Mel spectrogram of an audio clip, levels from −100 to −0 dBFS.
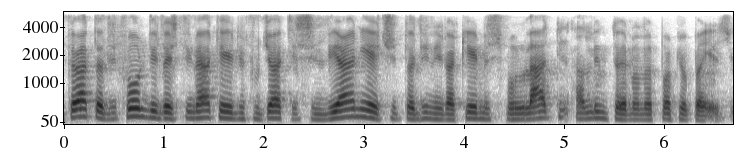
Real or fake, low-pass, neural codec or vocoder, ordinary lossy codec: fake; 5.4 kHz; autoencoder, 22.05 kHz, a latent of 192 numbers a frame, VITS, trained on one speaker; none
